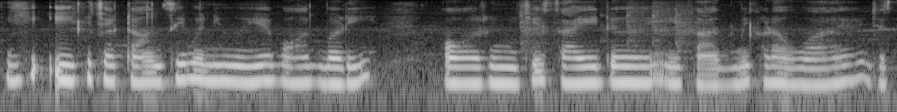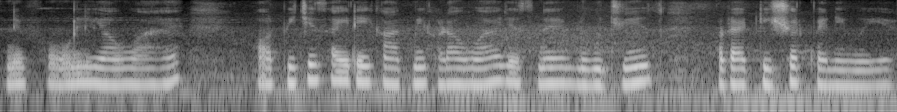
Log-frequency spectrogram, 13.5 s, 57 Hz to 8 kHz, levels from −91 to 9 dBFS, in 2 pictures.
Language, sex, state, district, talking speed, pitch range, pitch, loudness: Hindi, female, Haryana, Jhajjar, 180 wpm, 195-220 Hz, 205 Hz, -18 LUFS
